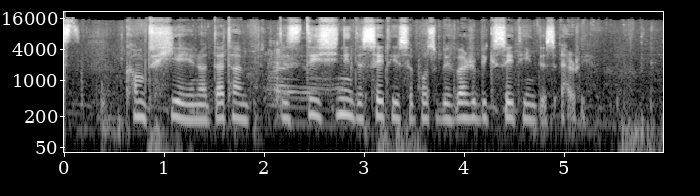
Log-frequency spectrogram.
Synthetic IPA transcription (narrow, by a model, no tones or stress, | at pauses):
kʰʌ̃mtʰu̥hiəjɨnoʊðɨtʰːãɪ̃mðɨsdiʃĩnɪ̃ŋðɨsɪtʰiɨz̥səpʰoʊz̥tʰubiəvɛɹibɪɡ̥sɪtʰiɪ̃nðɪsɛ̰ɹiə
